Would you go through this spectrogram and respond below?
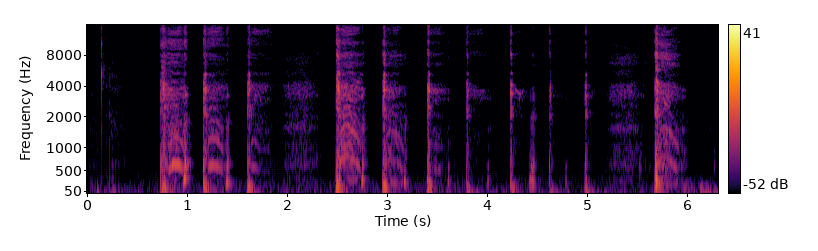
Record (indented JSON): {
  "cough_length": "6.3 s",
  "cough_amplitude": 2500,
  "cough_signal_mean_std_ratio": 0.4,
  "survey_phase": "beta (2021-08-13 to 2022-03-07)",
  "age": "45-64",
  "gender": "Female",
  "wearing_mask": "No",
  "symptom_none": true,
  "smoker_status": "Ex-smoker",
  "respiratory_condition_asthma": false,
  "respiratory_condition_other": false,
  "recruitment_source": "REACT",
  "submission_delay": "1 day",
  "covid_test_result": "Negative",
  "covid_test_method": "RT-qPCR"
}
